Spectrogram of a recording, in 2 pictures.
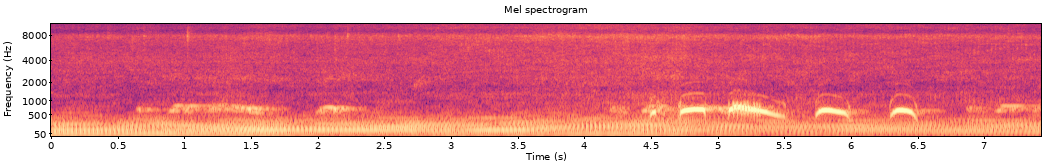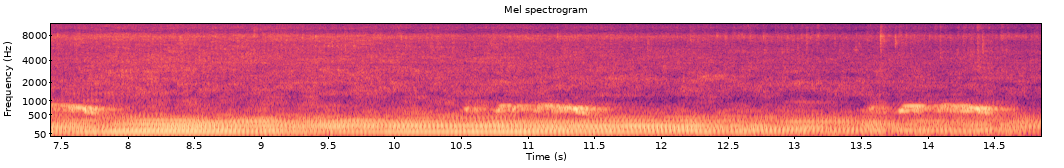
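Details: Spotted dove cooing continuously to rouse other birds: a short cluster of clear coos midway, with softer, more distant cooing repeated before and after against a rumbling low background noise.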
